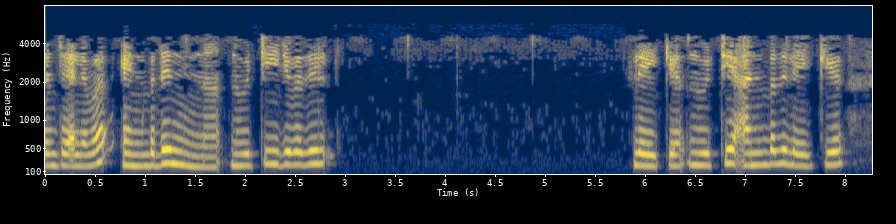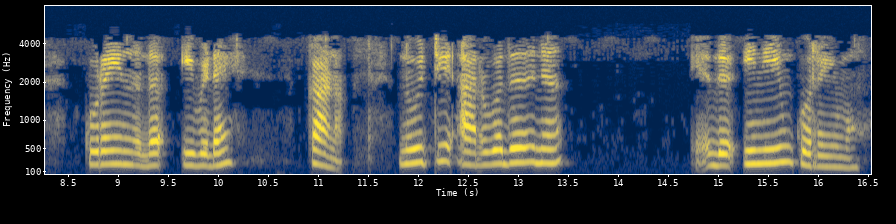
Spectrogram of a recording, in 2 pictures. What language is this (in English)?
Malayalam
